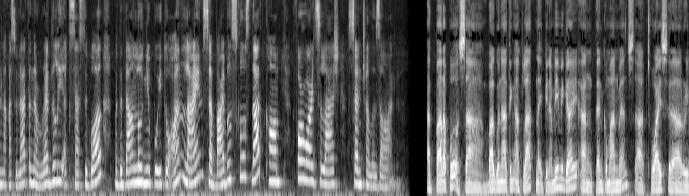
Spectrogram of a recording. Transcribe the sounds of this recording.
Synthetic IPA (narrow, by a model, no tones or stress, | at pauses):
lnɐkɐsʊlaːt̪ɐnːɐɹɛd̪ɪliʔɐksɛsɪbɐlmɐd̪ad̪awnlowd̪̚ɲopuʔɪt̪oʔɔnlajnsɐbajbɛlskulsd̪at̪̚kʰɔmfɔɹwɐɹd̪̚slaʃsɛnt̪ɾɐlɐzon | ʔɐt̪̚paːɾɐposɐbaːɡonaːt̪ɪŋɐklat̪̚nɐʔɪpɪnɐmiːmɪɡajʔɐŋt̪ɛnkomand̪mɛnt̪sat̪ʰwajsaɹɪ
